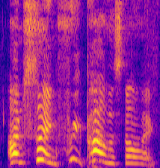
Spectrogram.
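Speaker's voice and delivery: slow put-on character voice; slow, hammed-up character line; mock Reed voice. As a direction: drawl it out as a joke Reed. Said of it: "What are you saying, Reed?".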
